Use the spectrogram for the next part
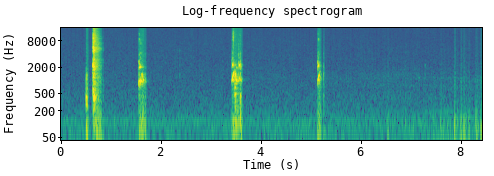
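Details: Short, sharp spasmodic bursts, some in quick pairs ("double hiccups"), at irregular intervals; hiccups.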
